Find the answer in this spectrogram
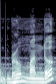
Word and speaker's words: ব্রহ্ম: হ্যাঁ, যেমন দেখো ব্রহ্মাণ্ড, ব্রহ্ম, ব্রহ্ম, এখানে একটা সাউন্ড আসবে, হ্যাঁ, ব্রহ্মদেশ, এখানে যে ময়ের যে সাউন্ডটা সেটা প্রকাশিত হয়েছে।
